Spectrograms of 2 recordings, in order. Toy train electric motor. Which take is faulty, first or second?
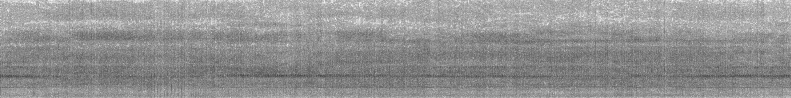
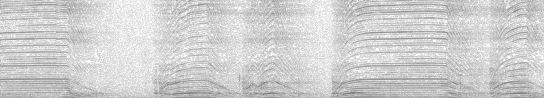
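second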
